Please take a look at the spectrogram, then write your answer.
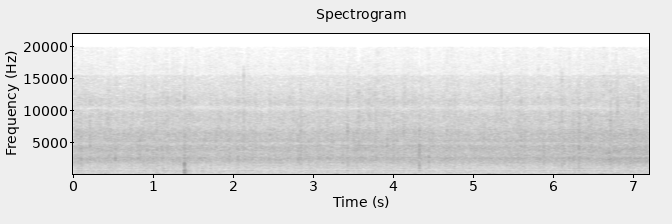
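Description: Moo shu shrimp sizzles and fries steadily in a pan over high heat after a splash of soy sauce, a continuous crackling hiss with a few brief stirring clinks, no talking.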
